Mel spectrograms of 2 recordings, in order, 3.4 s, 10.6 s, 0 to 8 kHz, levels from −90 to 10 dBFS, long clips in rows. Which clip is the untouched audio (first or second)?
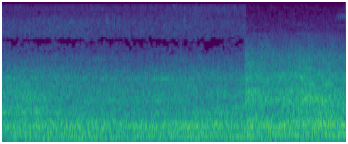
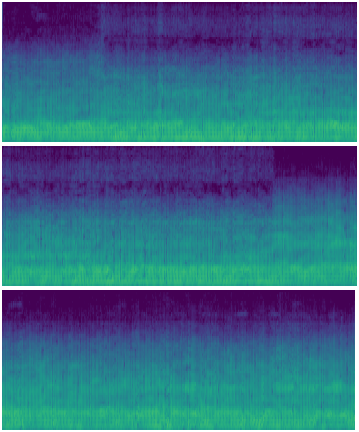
first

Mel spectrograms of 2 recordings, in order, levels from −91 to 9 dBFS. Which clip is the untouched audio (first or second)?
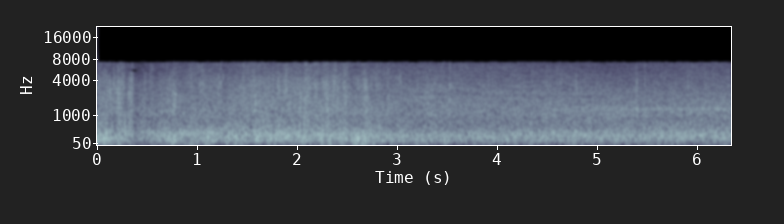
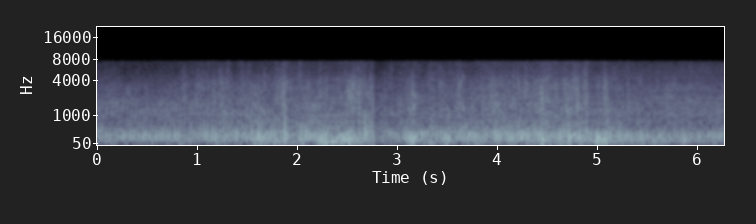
first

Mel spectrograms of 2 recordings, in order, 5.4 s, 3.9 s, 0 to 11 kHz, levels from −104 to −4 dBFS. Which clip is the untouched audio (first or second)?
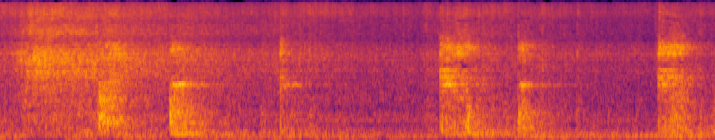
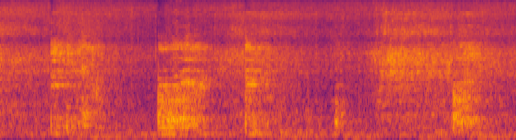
second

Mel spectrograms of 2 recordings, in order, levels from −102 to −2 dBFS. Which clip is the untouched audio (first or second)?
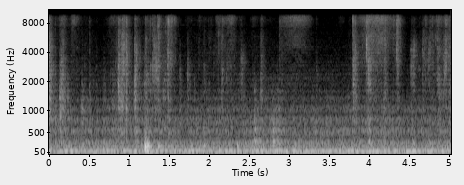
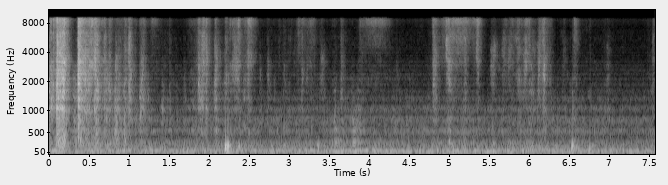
first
